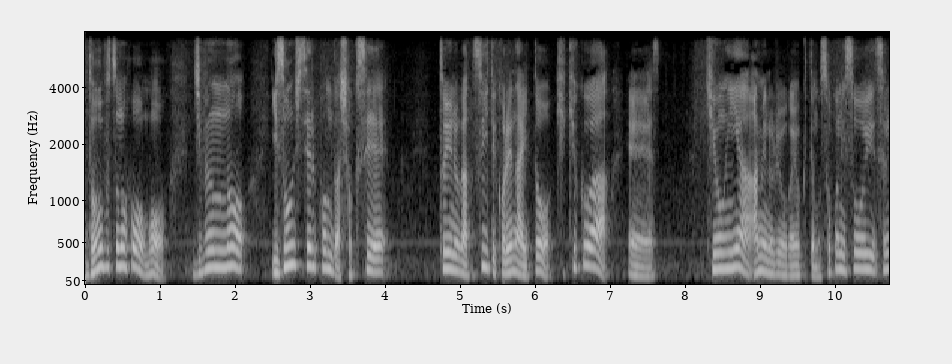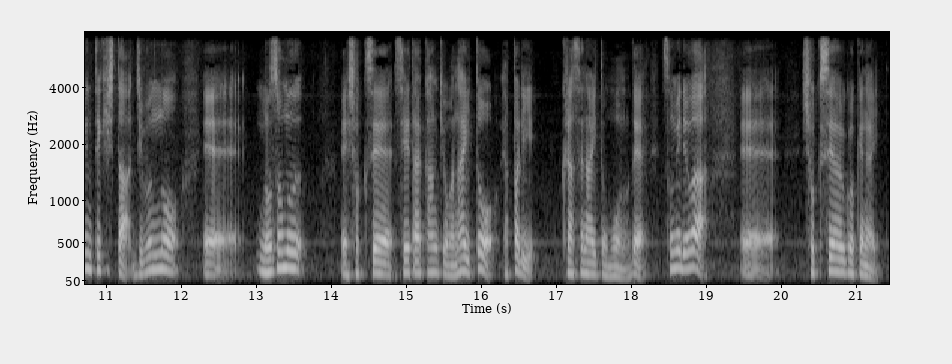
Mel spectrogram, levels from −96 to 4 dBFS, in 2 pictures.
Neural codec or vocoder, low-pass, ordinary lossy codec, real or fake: none; 7.2 kHz; none; real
